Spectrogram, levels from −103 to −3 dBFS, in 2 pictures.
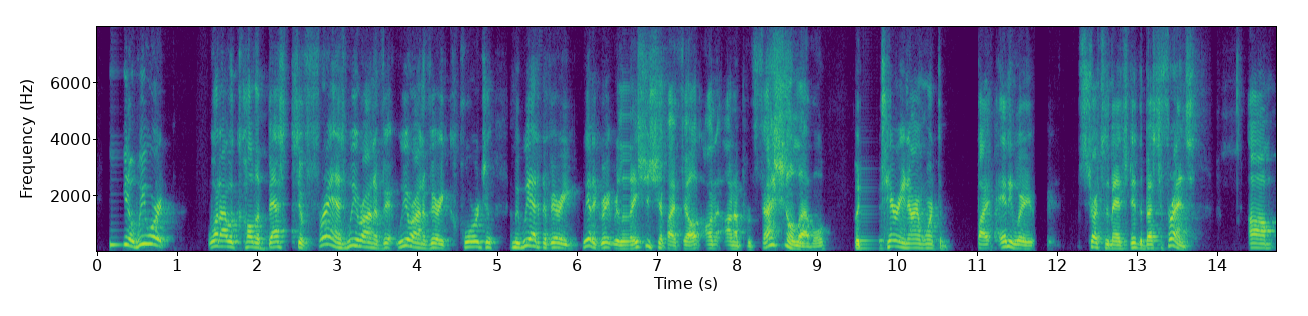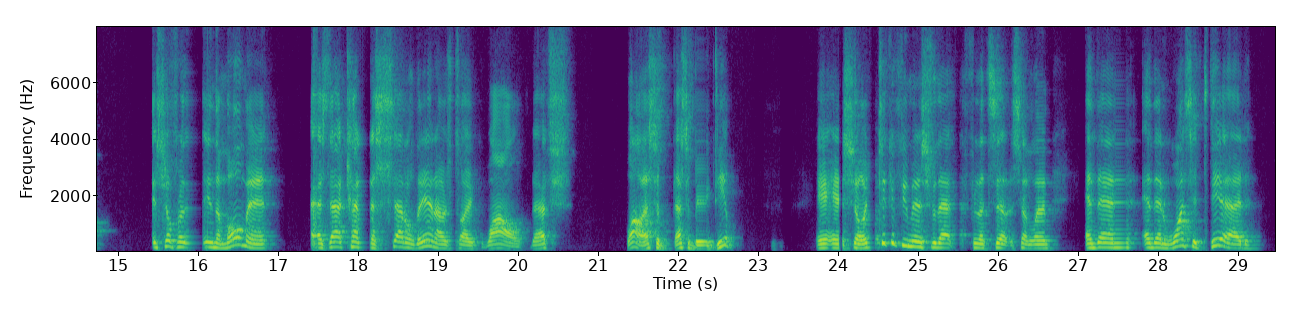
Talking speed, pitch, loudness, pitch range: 215 wpm, 160 Hz, -21 LUFS, 145-180 Hz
